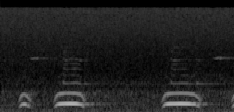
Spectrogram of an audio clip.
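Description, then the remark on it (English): An owl hoots at night in a steady rhythm, a short lead-in note followed by two longer, low, mellow hoots about a second apart, against a quiet night background. “The nocturnal birds would begin to hoot and coo.”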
